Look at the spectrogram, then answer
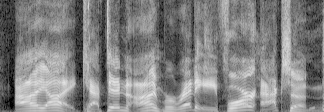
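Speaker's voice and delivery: very loud, slow tiny hero sidekick voice. Voicing the tiny sidekick answering the hero: little hero man voice. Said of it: "you can voice little hero man".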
